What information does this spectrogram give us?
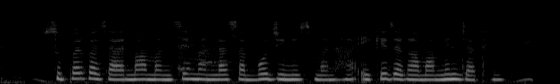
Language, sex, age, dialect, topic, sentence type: Chhattisgarhi, female, 18-24, Central, banking, statement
